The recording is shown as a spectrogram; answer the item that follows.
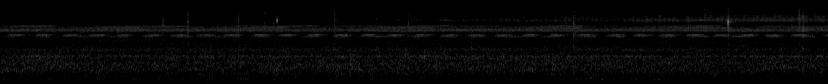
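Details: Night insect chorus next to a campfire, several steady high bands with one rapidly pulsing trill, occasional crackles and snaps from burning wood.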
